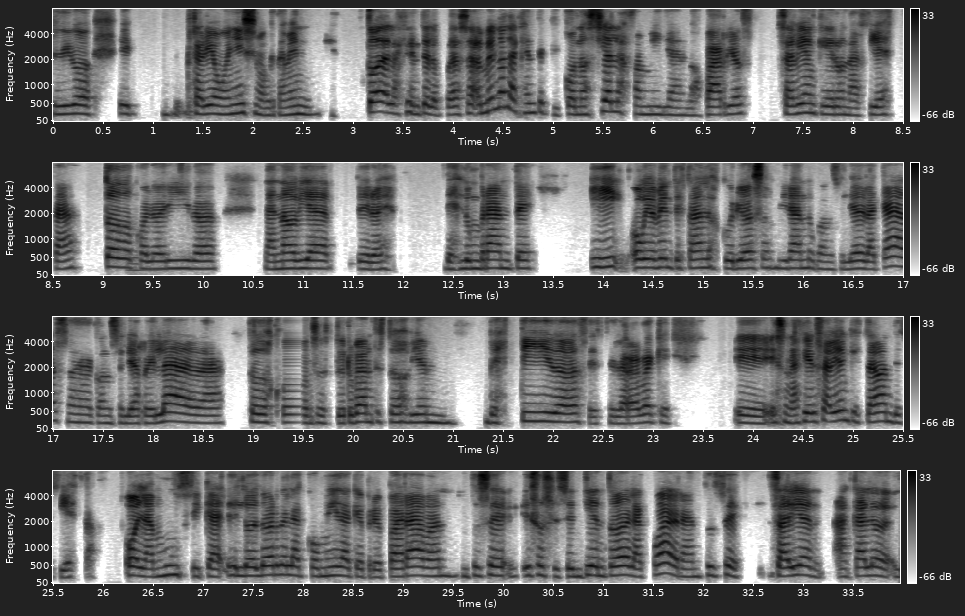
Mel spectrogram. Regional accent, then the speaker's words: Salta, Argentina; now in United States; yo soy de Salta capital y ahora estoy viviendo en Carolina del Norte, en Estados Unidos.

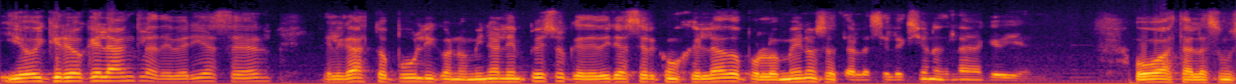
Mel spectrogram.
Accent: Argentina; me hago como argentino

